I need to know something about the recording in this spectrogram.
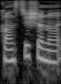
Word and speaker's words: constitutional: Now, the third level from the end of the word constitutional is TU. Okay, TU. That's the third level from the end. Constitutional. Now the stress is on TU. Okay, because it ends with AL.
